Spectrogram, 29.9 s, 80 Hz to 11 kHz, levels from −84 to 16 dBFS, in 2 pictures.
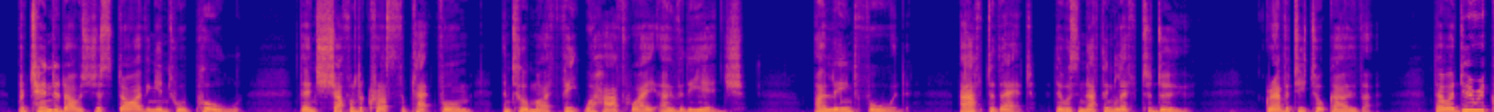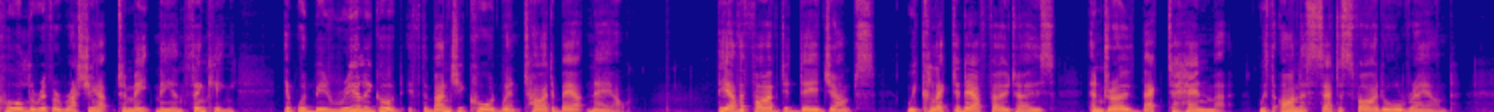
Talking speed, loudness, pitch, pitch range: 165 wpm, -20 LUFS, 205 Hz, 185-230 Hz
